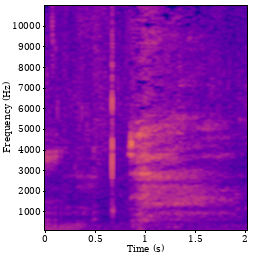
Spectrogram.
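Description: A small click, then about a second of breath through the nose close to the microphone, over the faint steady trickle of aquarium water.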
